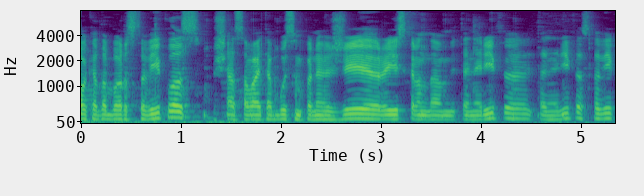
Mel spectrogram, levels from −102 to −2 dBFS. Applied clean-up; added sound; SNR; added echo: classical method log-MMSE.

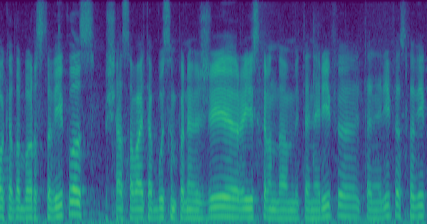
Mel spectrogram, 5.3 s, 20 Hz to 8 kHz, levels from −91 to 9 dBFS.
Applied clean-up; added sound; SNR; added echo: none; none; none; none.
